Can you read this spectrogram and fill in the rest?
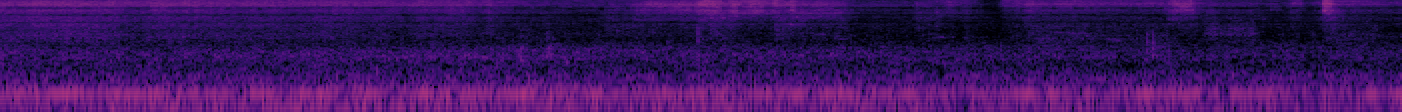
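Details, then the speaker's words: Tire punctured by a nail, nail head pulled out to locate the hole before plugging with a Slime kit: thin steady high hiss over low hum, air escaping through the tread hole; puncture air leak. "But this is definitely where it's freaking leaking from, bro."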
